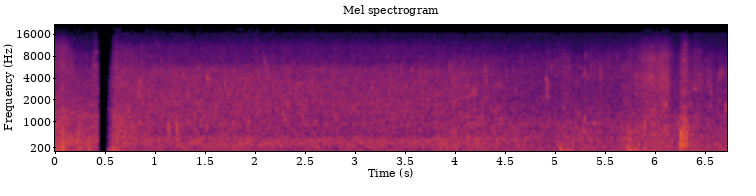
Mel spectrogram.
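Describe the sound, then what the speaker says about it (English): Rainwater runs off the hills beside the Cornwall coast path in a steady, broad rush of trickling and splashing that swells early on and then slowly fades. "Water coming off the hills."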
